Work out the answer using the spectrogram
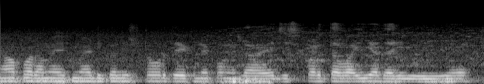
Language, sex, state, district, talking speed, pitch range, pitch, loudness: Hindi, male, Uttar Pradesh, Shamli, 210 wpm, 135-145 Hz, 140 Hz, -16 LUFS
